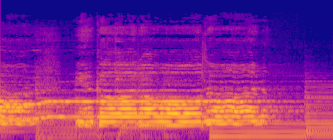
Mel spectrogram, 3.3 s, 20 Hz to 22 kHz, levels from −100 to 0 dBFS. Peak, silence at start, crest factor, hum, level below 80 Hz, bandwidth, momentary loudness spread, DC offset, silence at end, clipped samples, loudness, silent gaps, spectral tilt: -2 dBFS; 0 s; 14 dB; none; -54 dBFS; 12.5 kHz; 16 LU; under 0.1%; 0 s; under 0.1%; -16 LUFS; none; -6.5 dB/octave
